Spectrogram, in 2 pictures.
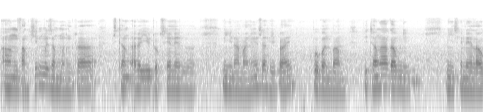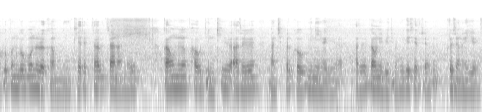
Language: Bodo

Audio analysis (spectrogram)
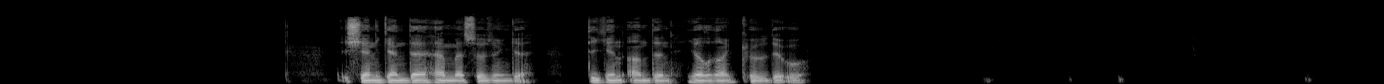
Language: Uyghur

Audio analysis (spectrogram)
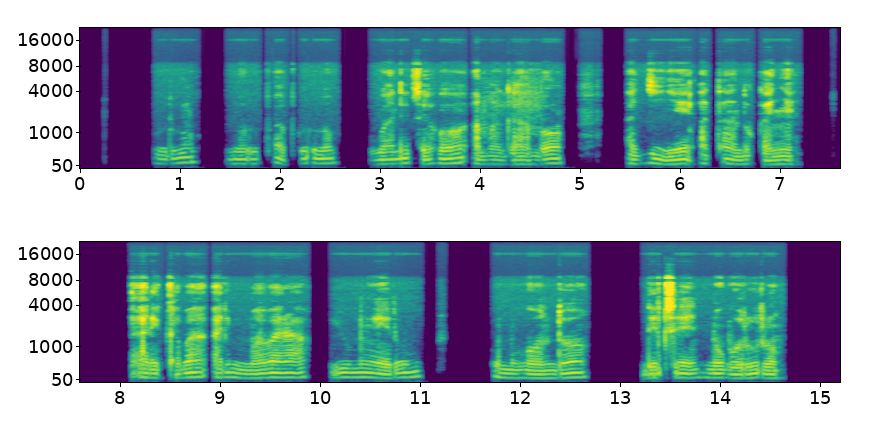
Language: Kinyarwanda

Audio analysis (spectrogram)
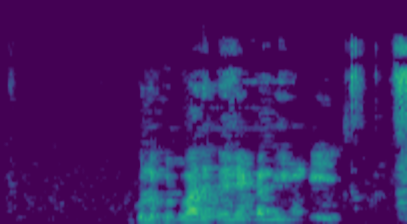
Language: Gurgula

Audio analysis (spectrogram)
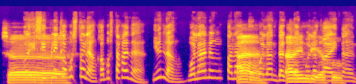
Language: Filipino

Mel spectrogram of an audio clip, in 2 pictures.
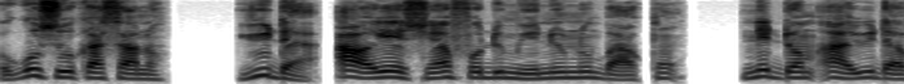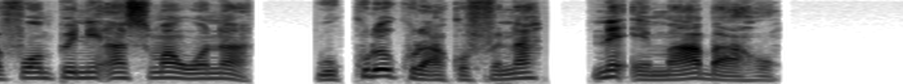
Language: Akan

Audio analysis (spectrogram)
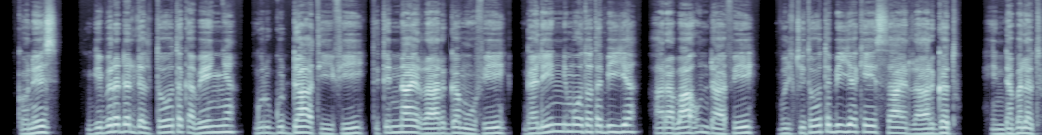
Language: Oromo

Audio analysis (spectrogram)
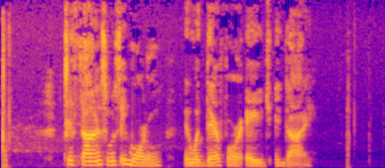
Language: English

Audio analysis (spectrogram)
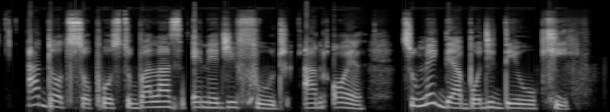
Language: Nigerian Pidgin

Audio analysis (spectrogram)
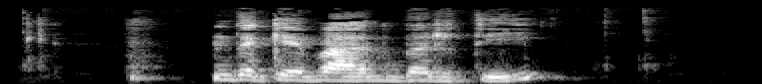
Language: Catalan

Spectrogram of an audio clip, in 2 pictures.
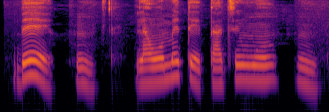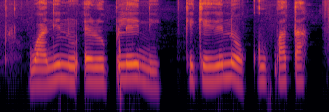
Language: Yoruba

